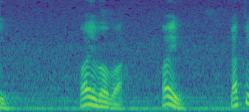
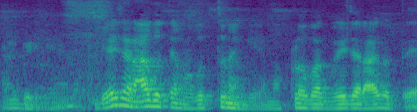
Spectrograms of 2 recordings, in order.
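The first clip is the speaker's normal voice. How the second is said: usual speaking voice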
